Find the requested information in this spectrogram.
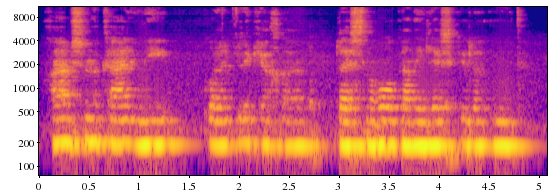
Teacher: On the object noun here, we see this nice rising pitch, and adding the demonstrative, which is now the rightmost word in the phrase, we see this nice falling pitch accent on the demonstrative.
